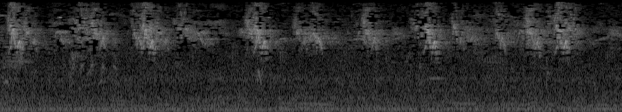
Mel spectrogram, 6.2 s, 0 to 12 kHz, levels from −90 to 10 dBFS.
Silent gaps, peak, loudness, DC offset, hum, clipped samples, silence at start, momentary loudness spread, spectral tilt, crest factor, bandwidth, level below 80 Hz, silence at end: none; -20 dBFS; -37 LUFS; under 0.1%; none; under 0.1%; 0 s; 11 LU; 0.5 dB/octave; 22 dB; 11.5 kHz; -66 dBFS; 0 s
